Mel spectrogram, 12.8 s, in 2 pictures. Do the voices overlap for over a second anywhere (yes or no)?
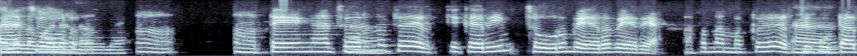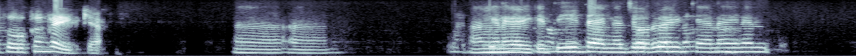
yes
